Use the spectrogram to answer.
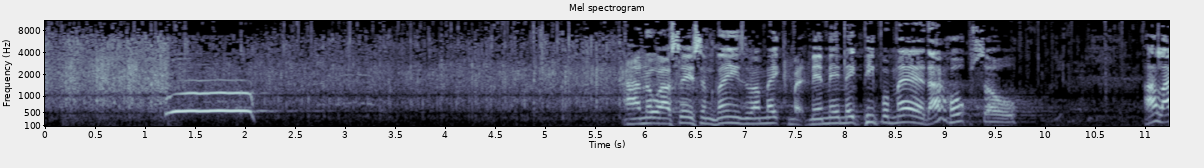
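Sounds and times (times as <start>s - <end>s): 
audience clapping in a large room: 0.0s - 8.8s
speech: 5.8s - 9.8s, 11.0s - 11.2s.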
